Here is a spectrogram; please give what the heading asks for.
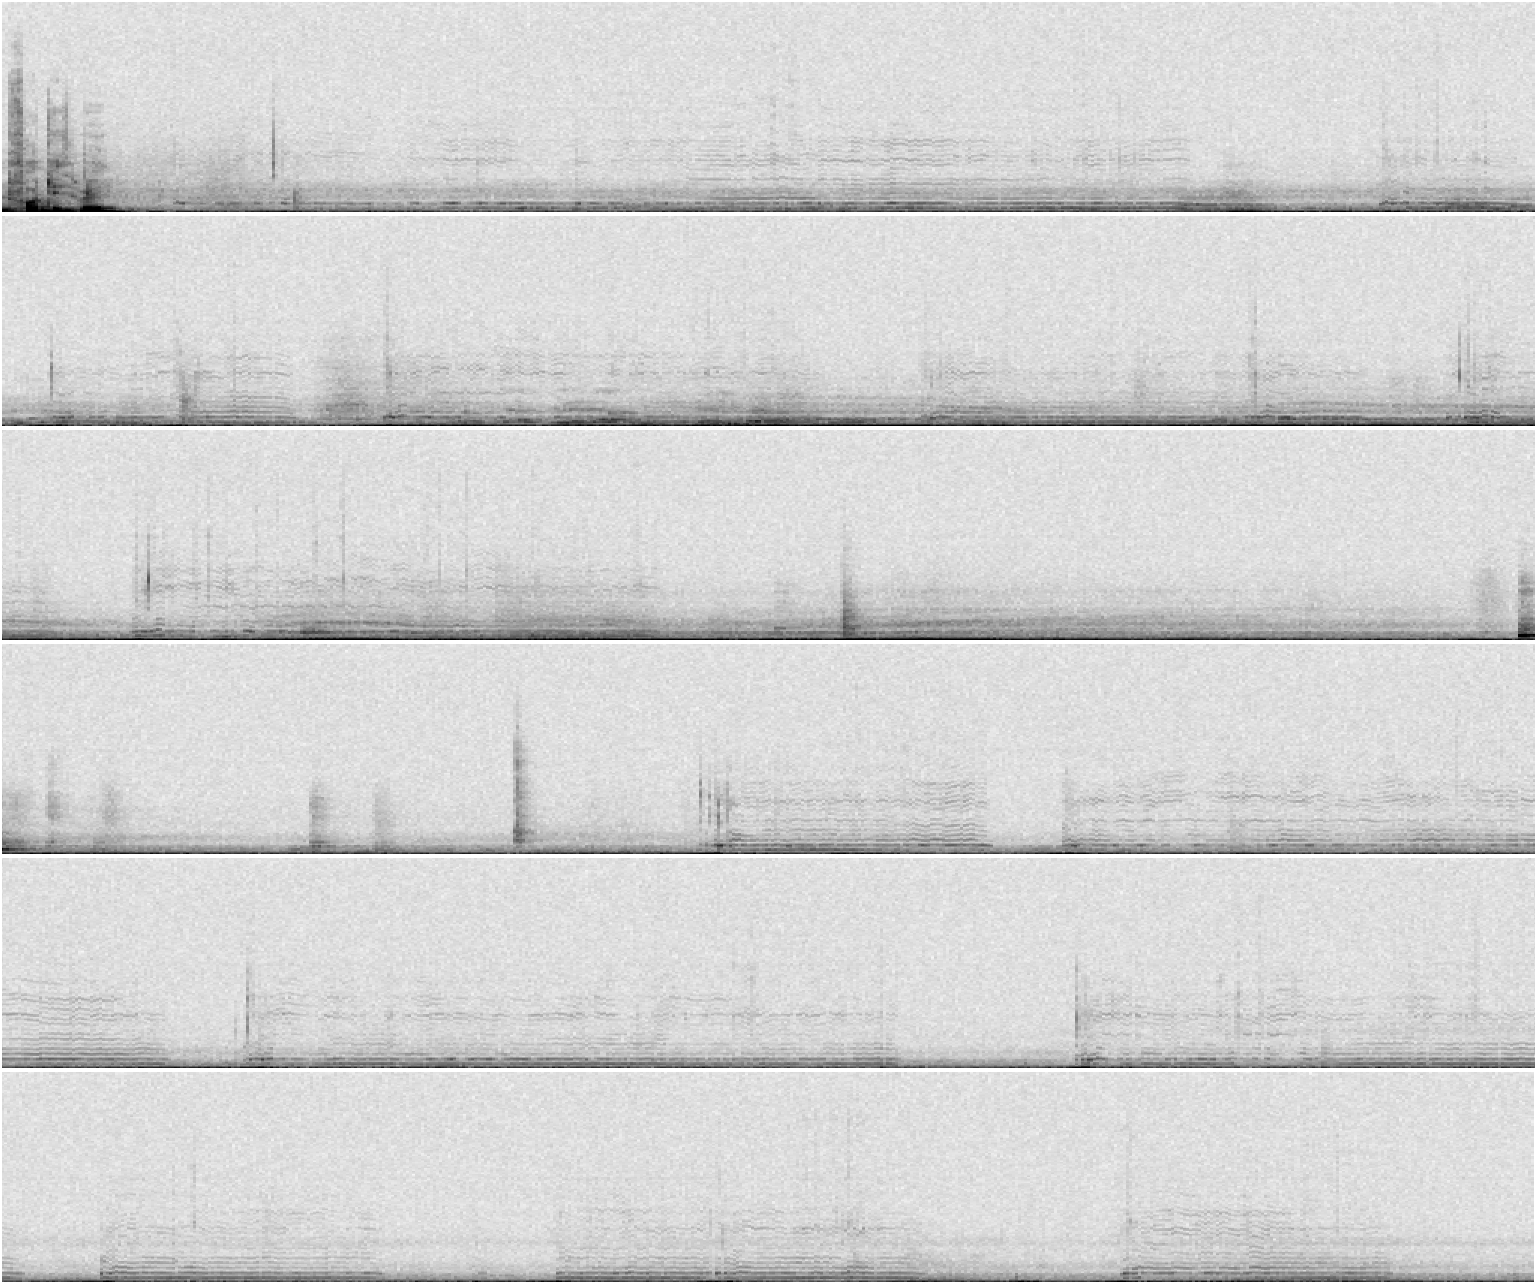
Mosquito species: Anopheles arabiensis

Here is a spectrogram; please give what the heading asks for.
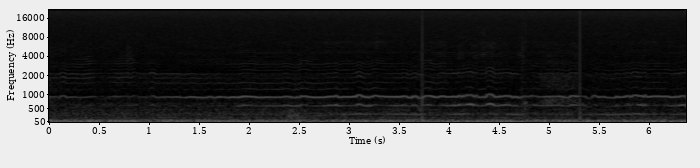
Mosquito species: Culex quinquefasciatus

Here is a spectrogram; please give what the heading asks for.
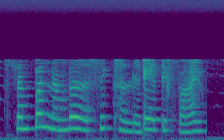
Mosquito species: no mosquito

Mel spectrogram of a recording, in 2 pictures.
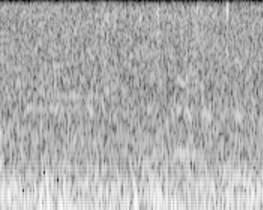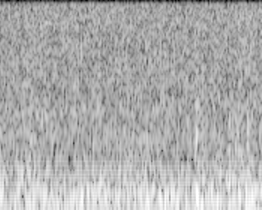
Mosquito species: Anopheles gambiae s.s.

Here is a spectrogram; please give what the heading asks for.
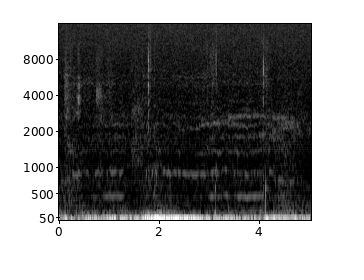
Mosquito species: Anopheles arabiensis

